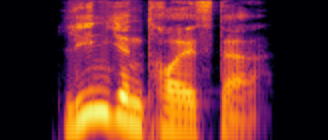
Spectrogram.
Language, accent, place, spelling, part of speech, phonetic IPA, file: German, Germany, Berlin, linientreuster, adjective, [ˈliːni̯ənˌtʁɔɪ̯stɐ], De-linientreuster.ogg
- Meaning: inflection of linientreu: 1. strong/mixed nominative masculine singular superlative degree 2. strong genitive/dative feminine singular superlative degree 3. strong genitive plural superlative degree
